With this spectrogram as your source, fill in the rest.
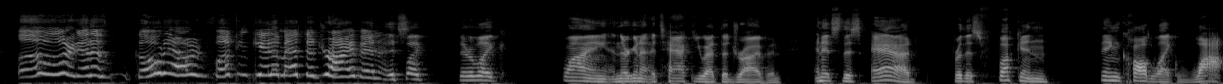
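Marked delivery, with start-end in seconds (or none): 0.2-3.9 very high, nasal little mosquito voice. Recalling an ad from childhood, the speaker imitates the mosquitoes: nasally high-pitched mosquito voice. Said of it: "nasally, high pitched voice like".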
